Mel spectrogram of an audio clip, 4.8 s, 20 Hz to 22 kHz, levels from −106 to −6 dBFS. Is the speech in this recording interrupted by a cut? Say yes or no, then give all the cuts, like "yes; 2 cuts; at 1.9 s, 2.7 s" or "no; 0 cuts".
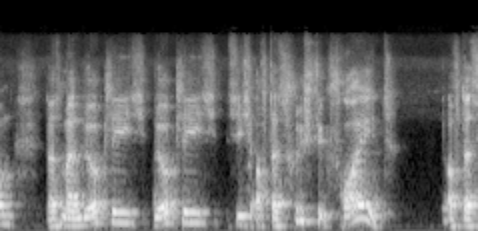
yes; 1 cut; at 1.5 s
